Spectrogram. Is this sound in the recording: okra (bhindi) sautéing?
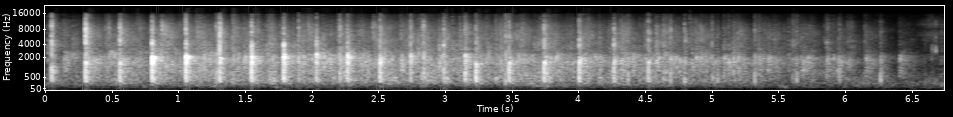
no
